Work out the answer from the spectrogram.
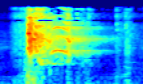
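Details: Indoor pet parrot that speaks "Mummy Papa" lets out one short, bright, high squawk lasting under a second, starting sharply and trailing off into silence.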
